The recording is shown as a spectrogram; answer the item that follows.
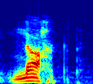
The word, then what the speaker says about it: Nacht: N-A-G is Nach. Kui Anach. – Kui Anach. – Kui Anach. – And in German is spelled N-A-C-H-T. Nacht. They say Nacht. We have a more smoother saying. They have a more ach.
